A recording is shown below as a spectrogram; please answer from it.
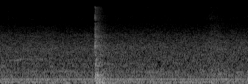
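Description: Quiet room tone with a steady low hum and one short faint click about a second in.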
